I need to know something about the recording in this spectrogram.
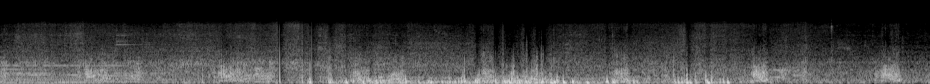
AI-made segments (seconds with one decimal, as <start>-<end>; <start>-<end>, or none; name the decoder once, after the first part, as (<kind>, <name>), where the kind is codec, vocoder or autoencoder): none

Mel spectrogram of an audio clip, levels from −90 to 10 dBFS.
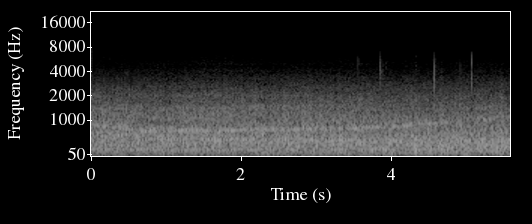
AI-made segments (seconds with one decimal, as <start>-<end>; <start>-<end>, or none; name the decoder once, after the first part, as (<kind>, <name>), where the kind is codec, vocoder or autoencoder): none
